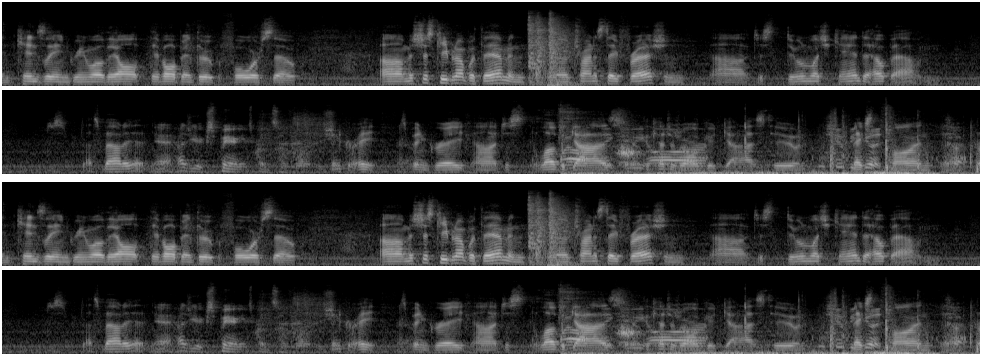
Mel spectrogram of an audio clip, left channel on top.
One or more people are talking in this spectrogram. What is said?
Kinsley and Greenwell. They've all been through it before, so it's just keeping up with them and trying to stay fresh and just doing what you can to help out. And that's about it. Yeah, how's your experience been so far this year? It's been great. It's been great. Just love the guys. The catchers are all good guys too, and makes it fun.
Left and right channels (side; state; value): both; identical; correlation 1.00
